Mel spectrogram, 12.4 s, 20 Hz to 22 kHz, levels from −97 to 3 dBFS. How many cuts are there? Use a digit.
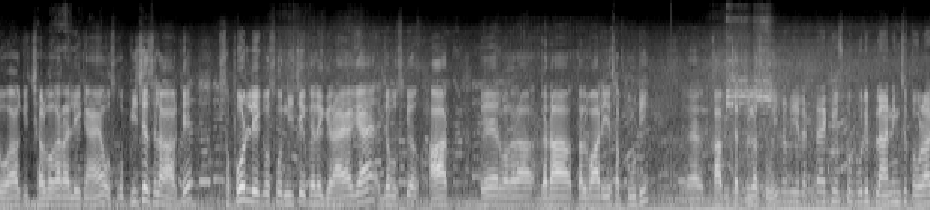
0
